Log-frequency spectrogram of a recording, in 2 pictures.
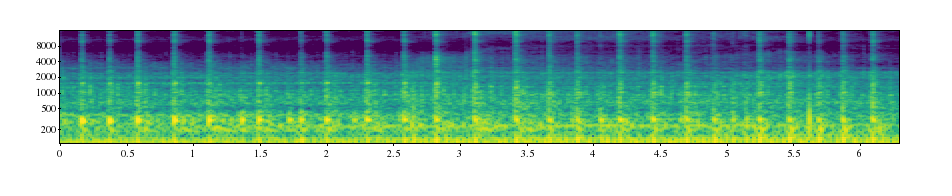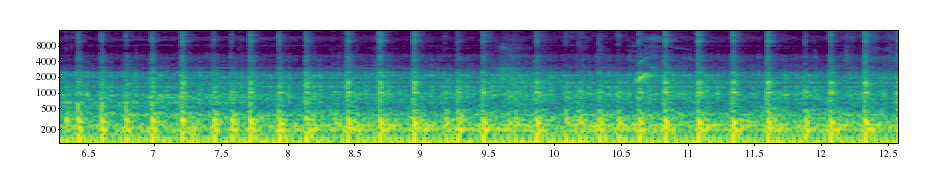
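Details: Original Suzuki TS 125 two-stroke, all-original parts, electrics working: crisp, evenly spaced popping at a steady idle with no misses or rattles, settling into a clean idle; healthy.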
